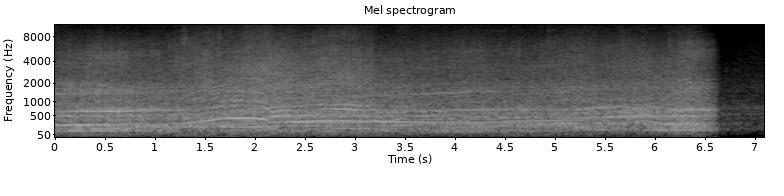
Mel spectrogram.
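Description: Porsche Cup race cars in the iRacing simulator on a parade lap at Road America, engines droning together at steady moderate revs with shifting pitch, continuous and close, cutting off abruptly at the end.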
